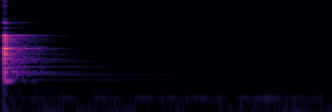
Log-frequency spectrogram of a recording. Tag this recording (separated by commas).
Music, Bowed string instrument, Musical instrument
